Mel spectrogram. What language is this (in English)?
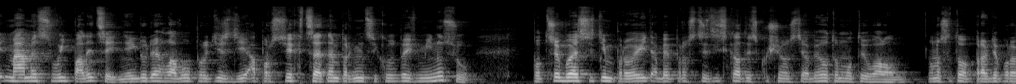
Czech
